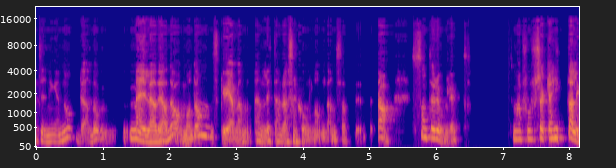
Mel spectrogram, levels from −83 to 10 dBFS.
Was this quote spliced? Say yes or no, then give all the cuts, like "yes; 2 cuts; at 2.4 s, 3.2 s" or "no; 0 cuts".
yes; 1 cut; at 5.6 s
